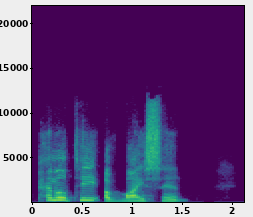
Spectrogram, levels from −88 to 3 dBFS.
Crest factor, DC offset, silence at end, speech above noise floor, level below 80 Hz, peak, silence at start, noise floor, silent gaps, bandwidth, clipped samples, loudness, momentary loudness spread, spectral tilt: 18 dB; under 0.1%; 0.65 s; 49 dB; -72 dBFS; -4 dBFS; 0.05 s; -69 dBFS; none; 12 kHz; under 0.1%; -20 LUFS; 10 LU; -3 dB/octave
